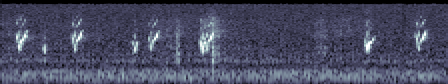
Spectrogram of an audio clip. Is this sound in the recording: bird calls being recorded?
yes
